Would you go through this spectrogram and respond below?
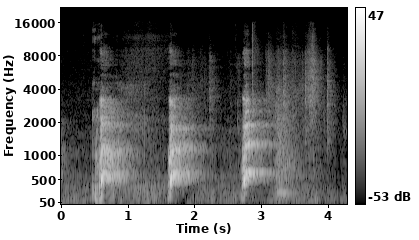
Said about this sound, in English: My dog says hello.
